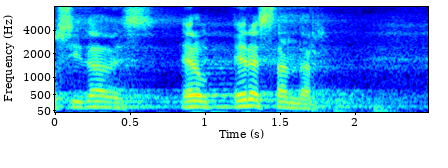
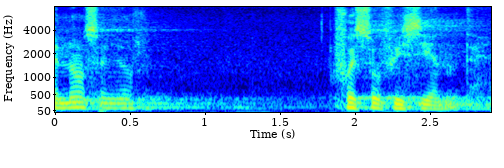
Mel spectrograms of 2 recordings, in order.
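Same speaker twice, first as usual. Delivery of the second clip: quiet surrender; 6 semitones lower, 7 dB quieter than usual. Retold or imitated. Answering God's voice quietly.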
